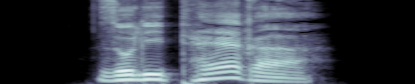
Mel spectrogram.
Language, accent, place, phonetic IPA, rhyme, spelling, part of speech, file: German, Germany, Berlin, [zoliˈtɛːʁɐ], -ɛːʁɐ, solitärer, adjective, De-solitärer.ogg
- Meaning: inflection of solitär: 1. strong/mixed nominative masculine singular 2. strong genitive/dative feminine singular 3. strong genitive plural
